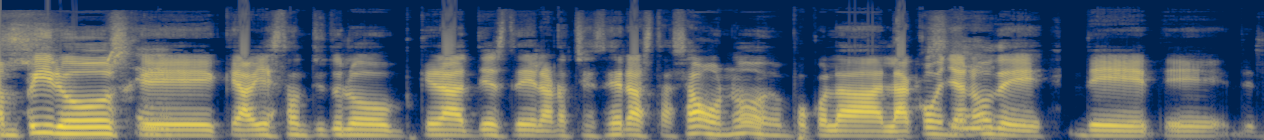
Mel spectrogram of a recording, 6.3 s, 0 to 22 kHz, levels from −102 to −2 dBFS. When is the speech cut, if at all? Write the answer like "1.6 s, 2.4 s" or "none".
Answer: 5.3 s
